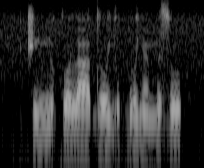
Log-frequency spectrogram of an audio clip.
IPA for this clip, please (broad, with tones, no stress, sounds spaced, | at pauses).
t͡ʃ i˨ ɲ ɔ˦ k o˦ l aː˦˨ d oː˧ j u˧ ɡ͡b o˧ j ɛ̃˨ m ɨ˦ z u˦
